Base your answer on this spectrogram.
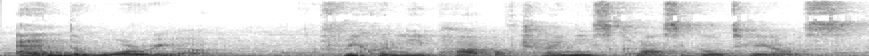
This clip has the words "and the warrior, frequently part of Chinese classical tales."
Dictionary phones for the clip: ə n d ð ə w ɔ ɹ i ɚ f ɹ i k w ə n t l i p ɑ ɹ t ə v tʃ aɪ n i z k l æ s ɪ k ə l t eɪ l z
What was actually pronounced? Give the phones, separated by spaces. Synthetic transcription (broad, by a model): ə n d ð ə w ɔ ɹ i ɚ f ɹ i k w ə n t l i p ɑ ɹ t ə f tʃ aɪ n i s k l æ s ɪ k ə l t eɪ l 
